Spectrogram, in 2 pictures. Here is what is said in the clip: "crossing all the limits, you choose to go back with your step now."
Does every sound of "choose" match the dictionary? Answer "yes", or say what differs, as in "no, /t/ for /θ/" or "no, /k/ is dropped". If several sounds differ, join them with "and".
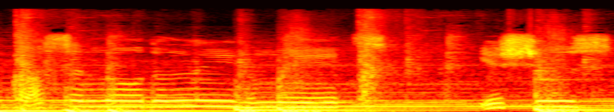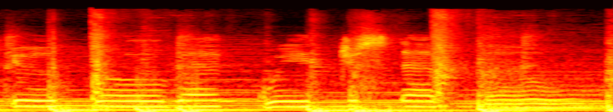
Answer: no, /ʃ/ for /tʃ/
